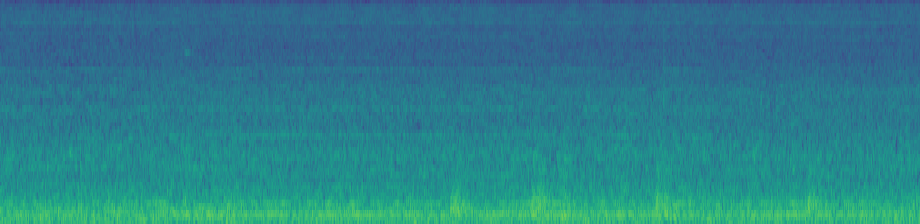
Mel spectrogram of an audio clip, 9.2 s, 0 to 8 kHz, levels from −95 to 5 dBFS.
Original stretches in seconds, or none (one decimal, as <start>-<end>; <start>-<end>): 0.0-0.4; 1.4-9.2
